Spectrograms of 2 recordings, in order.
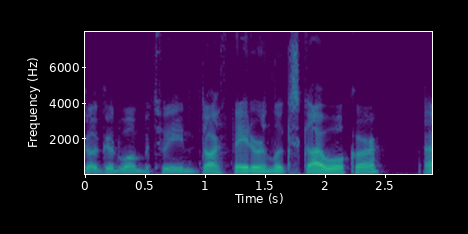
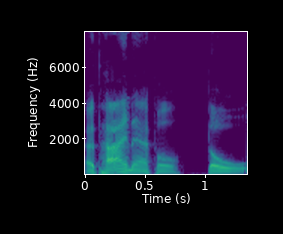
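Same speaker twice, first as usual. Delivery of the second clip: put-on Bronx accent; 3 dB louder than usual. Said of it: "Could you do these in a Bronx accent?".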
